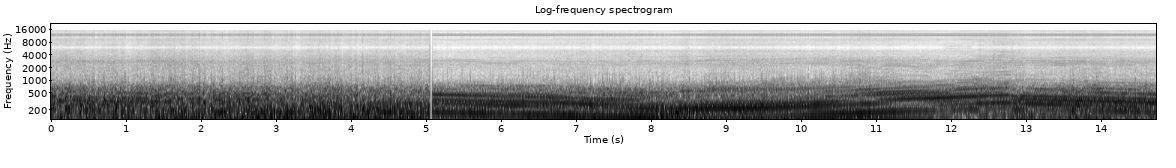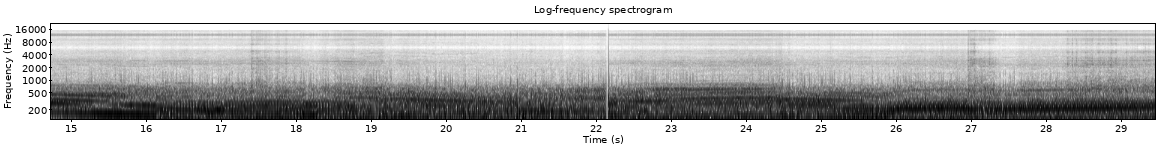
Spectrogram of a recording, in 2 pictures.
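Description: Suzuki SV motorcycle's V-twin engine running hard on track, its pitch climbing under acceleration and dropping again several times as it shifts gear and slows for corners.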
